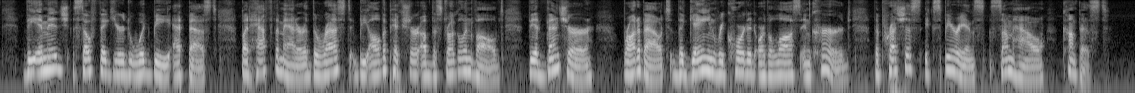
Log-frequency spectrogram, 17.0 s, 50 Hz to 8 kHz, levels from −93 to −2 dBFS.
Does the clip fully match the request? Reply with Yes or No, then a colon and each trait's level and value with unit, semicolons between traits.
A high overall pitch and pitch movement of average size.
No: low, 135 Hz; average, 4.0 semitones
